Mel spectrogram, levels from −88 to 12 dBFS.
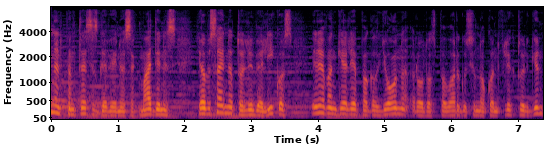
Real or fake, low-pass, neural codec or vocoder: real; 7.2 kHz; none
